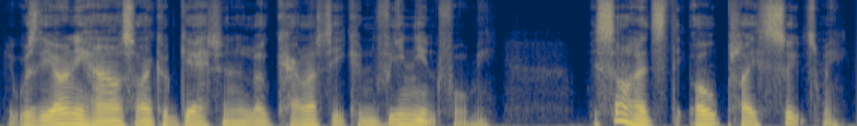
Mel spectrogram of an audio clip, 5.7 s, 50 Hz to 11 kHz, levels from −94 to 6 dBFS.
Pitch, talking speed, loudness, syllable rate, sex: 110 Hz, 210 wpm, -19 LUFS, 6.0 syllables/s, male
